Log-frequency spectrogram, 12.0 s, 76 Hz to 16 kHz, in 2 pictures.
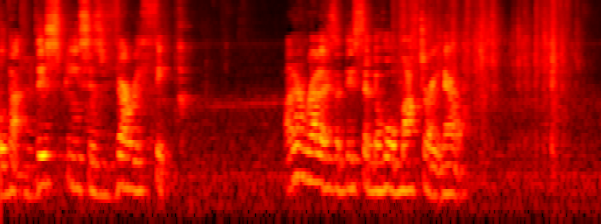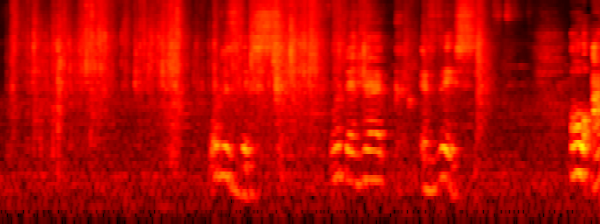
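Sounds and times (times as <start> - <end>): plastic bag crinkling: 3.9 - 11.0.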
